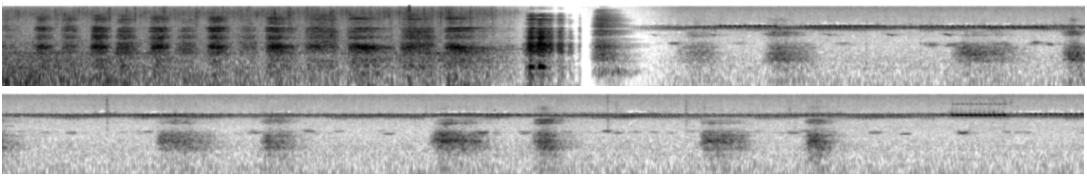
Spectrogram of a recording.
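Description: Fast, loud rhythmic pulsing that ends about five seconds in with a sudden loud burst and a brief cut to silence. Then crickets chirr steadily while a person breathes heavily, in and out every couple of seconds.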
